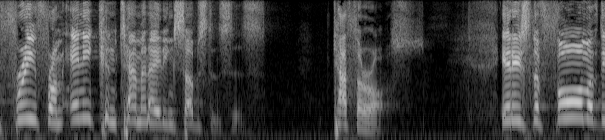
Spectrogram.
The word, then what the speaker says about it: katharos: The Greek word pure, blessed are the pure in heart, is the word katharos. And that word, how do you say it, Brother Othin? Katharos. You got it.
